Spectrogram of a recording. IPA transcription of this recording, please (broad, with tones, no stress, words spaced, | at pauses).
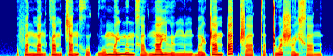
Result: fa˨˩nma˨˩nka˨˩m ca˨˩˦nxo˨˩t̚vo˨˩˦ mə˧˥jmɨ˧mxa˨˩˨w na˧jlɨ˨˩˨ ŋə˨˩˨ŋɓə˨˩˦j ʈa˧mʔa˦˥t̚ ʂaː˨˩t̚t̪a˨˩t̚ʈu˧˥ə̯ ʂə˨˩˦jxa˨˩n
